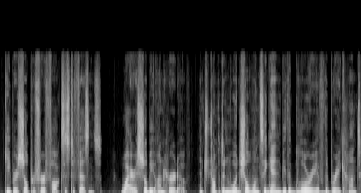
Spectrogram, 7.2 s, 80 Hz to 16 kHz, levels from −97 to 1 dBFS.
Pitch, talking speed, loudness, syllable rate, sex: 100 Hz, 200 wpm, -20 LUFS, 5.4 syllables/s, male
